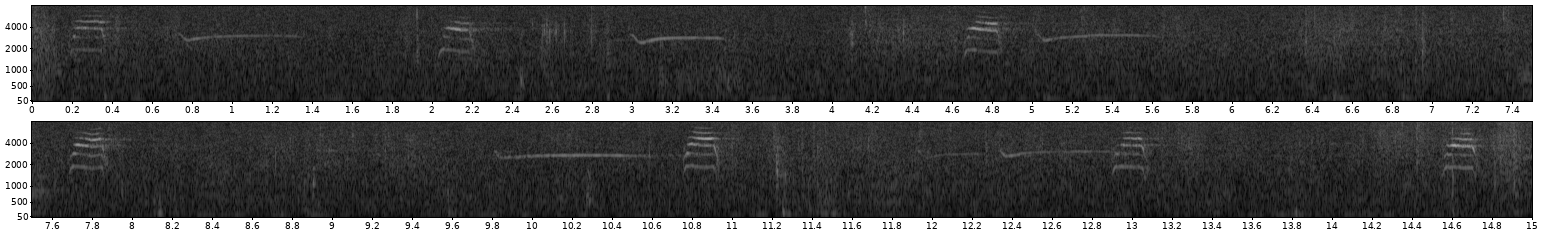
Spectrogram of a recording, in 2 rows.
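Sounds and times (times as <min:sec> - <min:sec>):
faint low hum: 0:00.0 - 0:15.0
birds whistling and chirping: 0:00.2 - 0:02.3, 0:02.9 - 0:03.6, 0:04.7 - 0:05.8, 0:09.8 - 0:11.0, 0:11.9 - 0:13.2
faint crackles: 0:01.8 - 0:15.0.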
